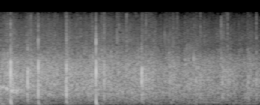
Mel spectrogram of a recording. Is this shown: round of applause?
yes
